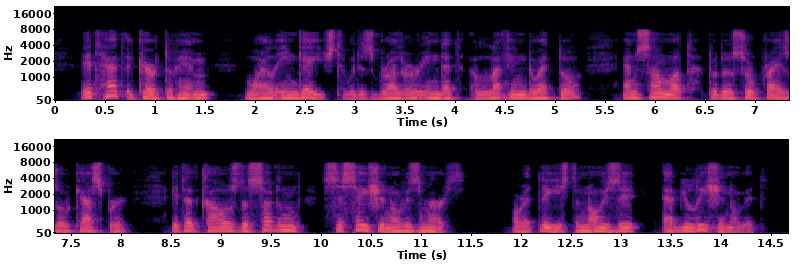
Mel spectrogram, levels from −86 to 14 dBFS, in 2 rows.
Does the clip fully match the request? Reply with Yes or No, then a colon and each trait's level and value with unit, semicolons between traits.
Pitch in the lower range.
Yes: low, 115 Hz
